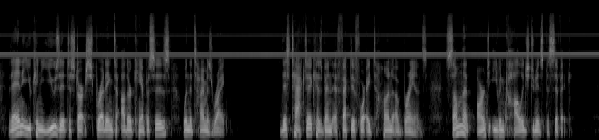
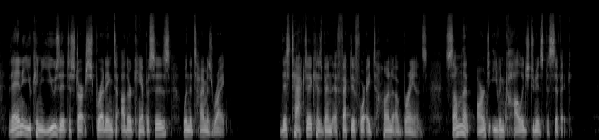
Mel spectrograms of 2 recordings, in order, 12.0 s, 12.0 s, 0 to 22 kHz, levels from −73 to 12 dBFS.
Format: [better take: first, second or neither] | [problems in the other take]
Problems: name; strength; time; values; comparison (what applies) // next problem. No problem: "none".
second | high-pitched whine; noticeable; throughout; 5 kHz, 15 dB below the speech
